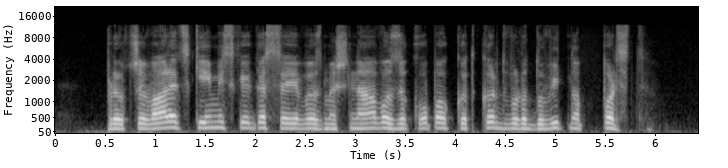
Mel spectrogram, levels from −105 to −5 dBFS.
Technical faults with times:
0.00-6.43 Opus compression

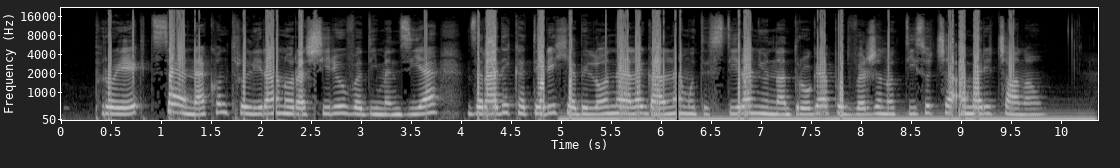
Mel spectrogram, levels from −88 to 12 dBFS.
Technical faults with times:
0.00-10.37 integer overflow
2.13-2.16 gap between stream segments
4.96-10.37 mains hum
6.16-6.19 gap between stream segments

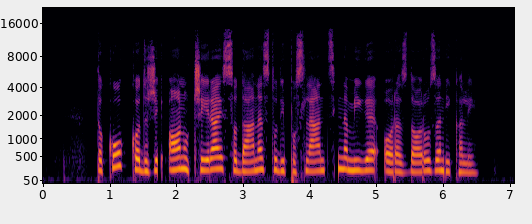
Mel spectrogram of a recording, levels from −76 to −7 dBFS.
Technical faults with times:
1.72-1.90 AAC frame loss with muting
4.38-4.44 AAC frame loss with muting
6.02-6.05 AAC frame loss with muting

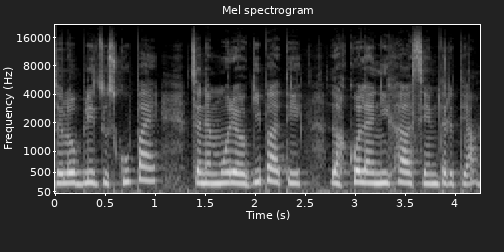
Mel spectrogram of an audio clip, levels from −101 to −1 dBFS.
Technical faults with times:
none

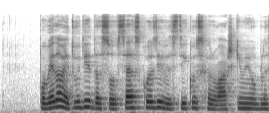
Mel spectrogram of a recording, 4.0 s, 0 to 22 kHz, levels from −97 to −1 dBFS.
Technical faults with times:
1.04-4.04 time-stretched section

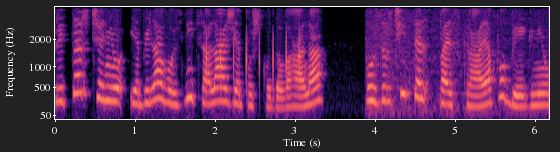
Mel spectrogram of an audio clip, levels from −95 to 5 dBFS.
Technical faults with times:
1.90-3.07 train of clicks
3.88-4.14 noise suppressor catching up

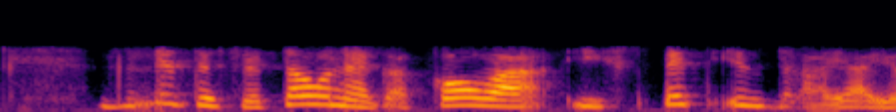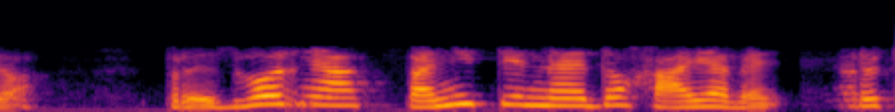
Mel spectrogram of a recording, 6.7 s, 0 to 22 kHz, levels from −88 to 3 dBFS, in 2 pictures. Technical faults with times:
0.00-6.72 G.729 codec
0.50-0.68 VoIP packet loss concealed by the speech codec
2.86-3.16 VoIP packet loss concealed by the speech codec
4.43-4.55 VoIP packet loss concealed by the speech codec
6.24-6.58 VoIP packet loss concealed by the speech codec

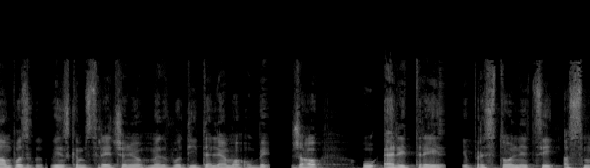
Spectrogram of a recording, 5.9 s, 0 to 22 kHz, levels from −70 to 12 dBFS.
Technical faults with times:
0.29-0.56 AAC frame loss with concealment
2.65-2.97 AAC frame loss with concealment
4.41-4.67 AAC frame loss with concealment

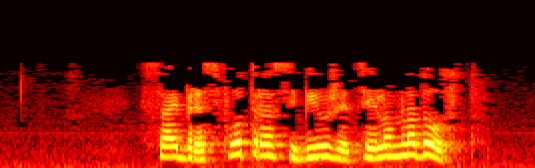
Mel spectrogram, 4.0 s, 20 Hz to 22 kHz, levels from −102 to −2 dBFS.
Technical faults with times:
0.00-4.01 MP3 compression

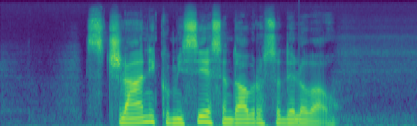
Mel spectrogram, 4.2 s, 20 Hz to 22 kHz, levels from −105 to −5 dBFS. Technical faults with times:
2.98 repeated buffer

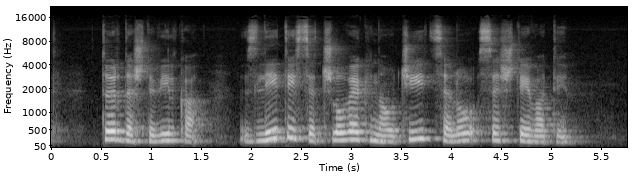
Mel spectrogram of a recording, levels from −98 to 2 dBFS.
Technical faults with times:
none

